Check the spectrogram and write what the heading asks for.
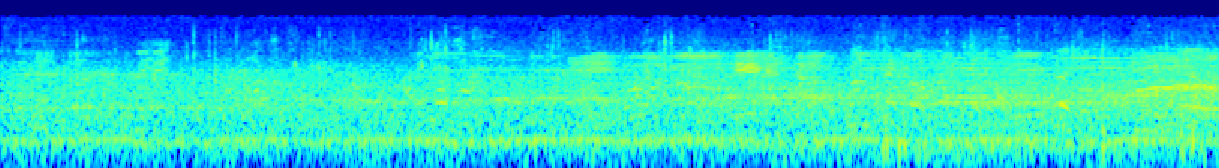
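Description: Football stadium ambience with a steady low hum and faint, distant shouting voices from the pitch, clearest a few seconds in.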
